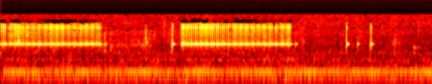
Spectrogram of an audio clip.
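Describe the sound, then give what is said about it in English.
A telephone rings as a call is put through to a police department, sounding two long, steady ring bursts with a pause between them, followed by a few faint clicks. “Ringing the police department.”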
